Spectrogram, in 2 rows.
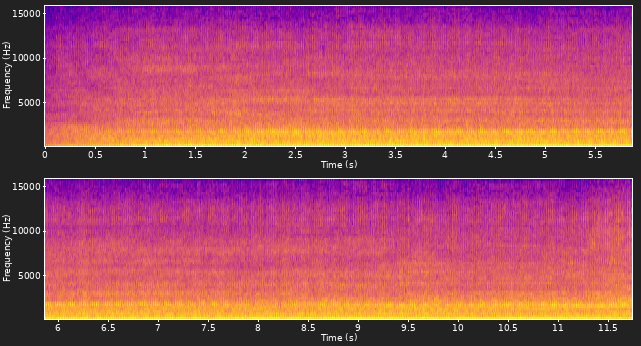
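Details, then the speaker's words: Honda 1000-watt portable generator powering two 500-watt lights at full capacity; a steady, even engine hum holds its pitch without hunting. Normal running under full load. "so now we're pretty much utilizing the full capacity of this generator two 500 watt lights thousand watts"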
